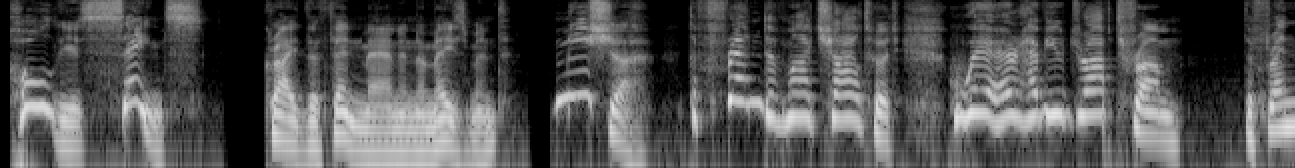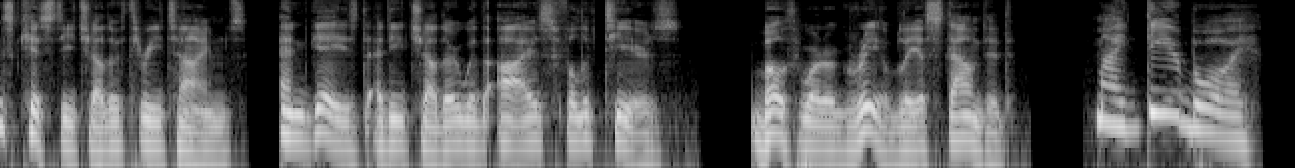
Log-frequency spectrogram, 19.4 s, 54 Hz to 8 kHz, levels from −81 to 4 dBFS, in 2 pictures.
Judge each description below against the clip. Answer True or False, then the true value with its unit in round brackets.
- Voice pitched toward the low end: True (130 Hz)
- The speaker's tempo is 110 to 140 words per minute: True (135 wpm)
